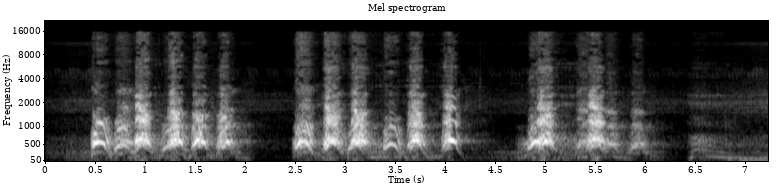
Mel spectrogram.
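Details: Repeated poodle barks in three quick volleys of about five, five and four sharp barks, each volley split by a short silence, ending in a faint low rumble.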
